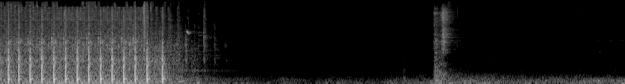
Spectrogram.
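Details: 2007 Kubota RTV900 diesel UTV, noise came on suddenly while riding: rapid heavy metallic clatter about ten knocks a second, then the engine cuts out; owner fears rod knock, fan also found wobbly; cause not confirmed.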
